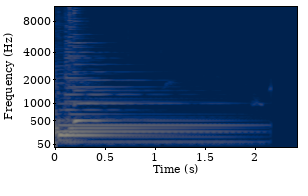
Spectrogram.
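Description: The last chord of a children's song, on plucked string instruments, ringing out and fading away steadily.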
